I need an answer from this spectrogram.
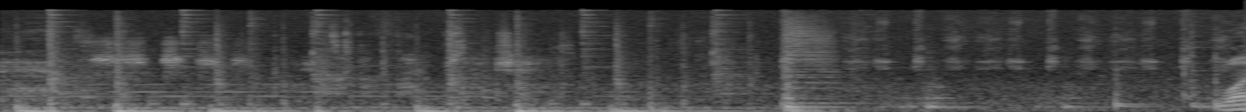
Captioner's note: whispering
